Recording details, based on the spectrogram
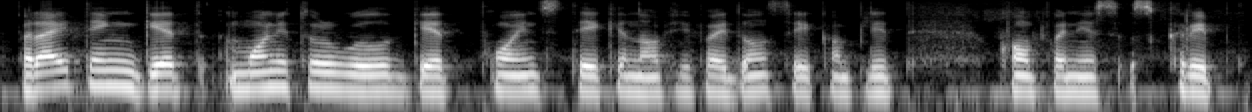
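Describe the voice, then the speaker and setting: Frank, low-voiced woman with a non-native accent. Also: mellow. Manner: speaks English with a noticeable non-native accent; frank, opinionated, rambling asides. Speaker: interpreter and channel host. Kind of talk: casual Q&A monologue.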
